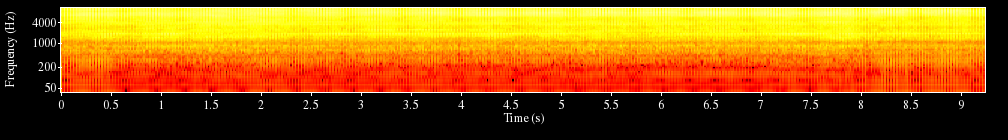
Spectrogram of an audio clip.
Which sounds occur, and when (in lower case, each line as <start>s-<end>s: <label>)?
0.0s-9.2s: jackhammer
